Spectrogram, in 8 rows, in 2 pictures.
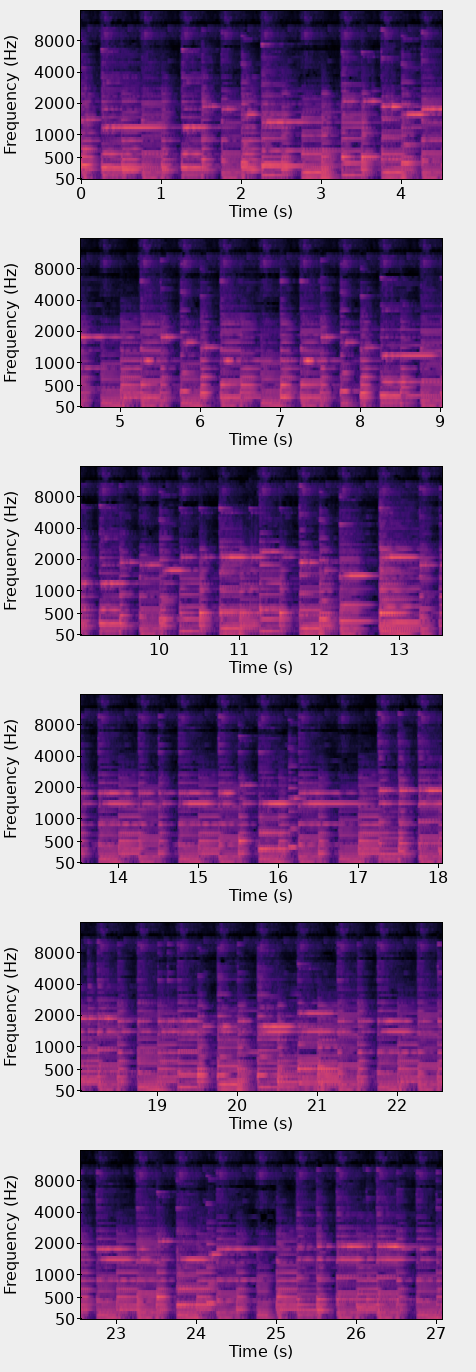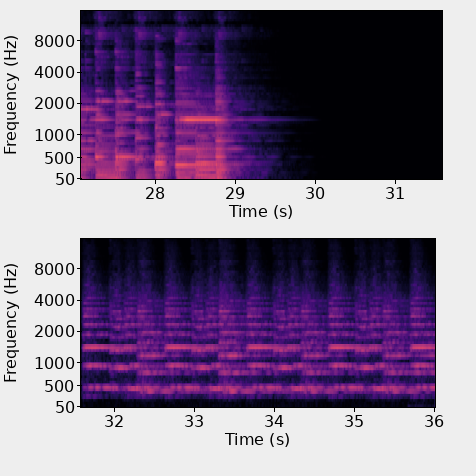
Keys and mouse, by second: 0.5 r, 2.0 click, 2.2 KP_1, 3.2 shift+d, 3.5 z, 4.3 click, 4.9 g, 5.1 z, 5.7 click, 6.3 g, 6.4 z, 6.8 click, 7.1 s, 7.6 click, 8.7 KP_7, 9.6 r, 10.9 click, 11.3 middle click, 12.7 click, 13.1 x, 13.3 click, 14.5 Tab, 15.0 shift+middle click, 15.3 middle click, 15.7 alt+z, 15.9 click, 16.5 alt+z, 16.8 s, 18.2 click, 18.9 g, 19.0 z, 19.9 click, 20.1 Tab, 21.4 KP_1, 22.0 click, 23.4 shift+middle click, 24.0 s, 24.8 click, 25.0 g, 26.9 middle click, 27.1 g, 27.7 y, 27.9 click, 28.2 s, 28.8 click, 29.2 z, 29.7 click, 30.7 shift+middle click, 31.2 shift+d, 31.9 g, 32.4 x, 33.7 click, 33.9 g, 34.1 y, 35.1 g, 35.4 x, 35.8 click.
